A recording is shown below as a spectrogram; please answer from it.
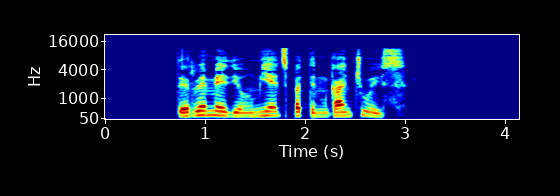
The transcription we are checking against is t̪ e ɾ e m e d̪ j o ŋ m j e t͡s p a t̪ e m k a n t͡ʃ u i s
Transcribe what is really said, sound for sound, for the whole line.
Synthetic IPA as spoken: t̪ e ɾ e m e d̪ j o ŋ m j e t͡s p a t̪ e m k a n t͡ʃ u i s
